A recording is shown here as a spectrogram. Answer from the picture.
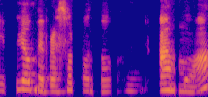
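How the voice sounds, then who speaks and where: A woman with a non-native accent speaks at a moderate pace in a somewhat breathy voice, the sound dry and close with no echo. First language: not French (speaking French). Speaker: patient. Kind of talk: testimony. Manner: hesitant.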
